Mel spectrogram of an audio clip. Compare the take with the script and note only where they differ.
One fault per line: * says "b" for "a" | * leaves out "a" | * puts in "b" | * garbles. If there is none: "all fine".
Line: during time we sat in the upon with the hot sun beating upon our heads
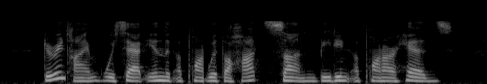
all fine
